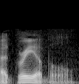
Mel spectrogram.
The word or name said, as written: Agreeably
